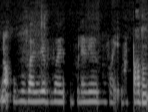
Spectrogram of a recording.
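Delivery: soft, stumbling stammer.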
